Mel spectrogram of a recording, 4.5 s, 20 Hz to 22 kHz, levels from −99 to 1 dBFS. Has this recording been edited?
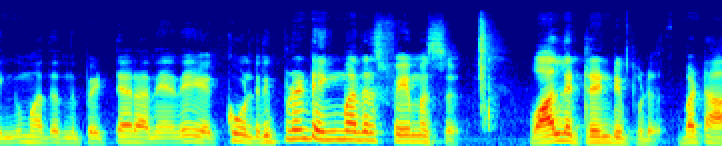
no; 0 cuts

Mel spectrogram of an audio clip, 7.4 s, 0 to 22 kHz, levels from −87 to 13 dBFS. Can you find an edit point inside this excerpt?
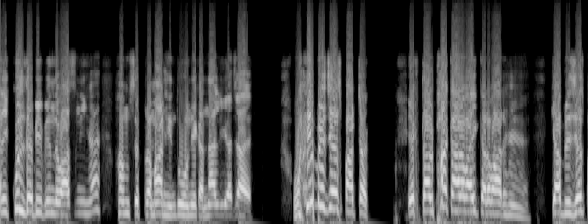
yes; 1 cut; at 3.4 s

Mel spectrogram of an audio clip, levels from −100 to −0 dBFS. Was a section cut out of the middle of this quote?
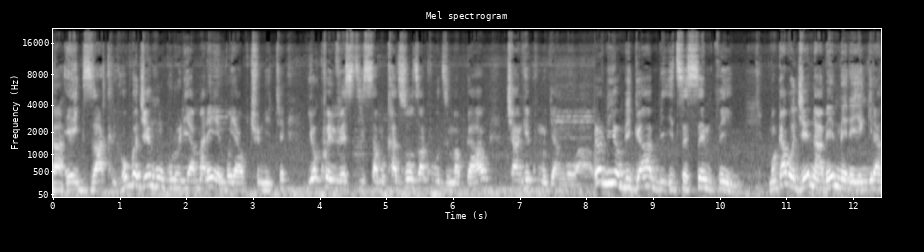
yes; 1 cut; at 8.1 s

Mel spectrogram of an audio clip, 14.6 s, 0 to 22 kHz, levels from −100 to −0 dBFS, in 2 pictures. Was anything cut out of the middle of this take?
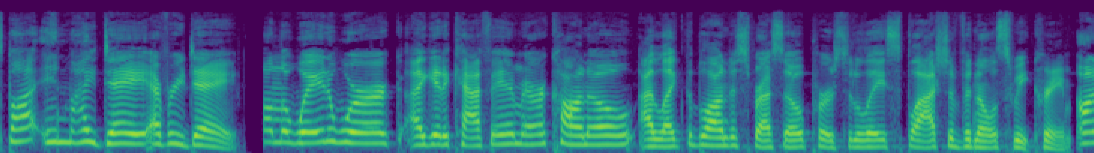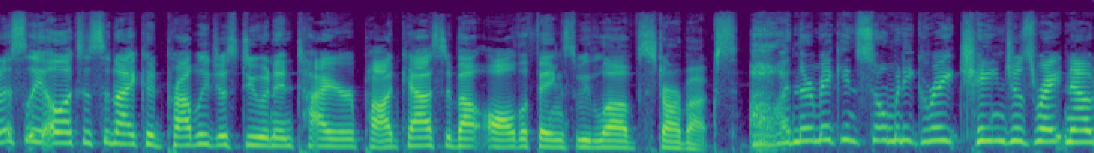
yes; 2 cuts; at 1.7 s, 7.1 s

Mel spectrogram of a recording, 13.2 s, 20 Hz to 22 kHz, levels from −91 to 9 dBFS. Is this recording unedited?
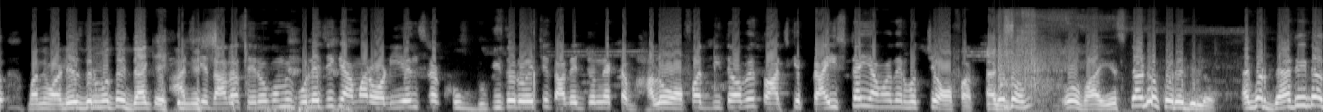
no; 1 cut; at 10.0 s

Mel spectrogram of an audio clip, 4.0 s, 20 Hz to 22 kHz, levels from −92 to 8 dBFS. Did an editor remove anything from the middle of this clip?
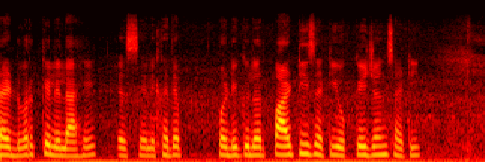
yes; 1 cut; at 1.0 s

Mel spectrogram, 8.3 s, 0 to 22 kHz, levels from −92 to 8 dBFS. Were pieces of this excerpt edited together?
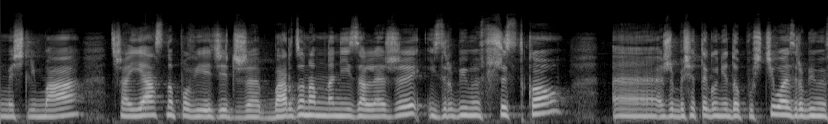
no; 0 cuts

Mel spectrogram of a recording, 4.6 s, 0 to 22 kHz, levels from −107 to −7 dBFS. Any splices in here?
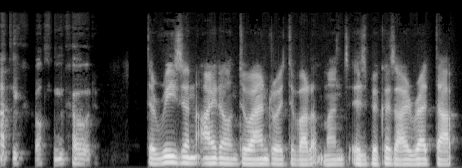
yes; 1 cut; at 1.3 s

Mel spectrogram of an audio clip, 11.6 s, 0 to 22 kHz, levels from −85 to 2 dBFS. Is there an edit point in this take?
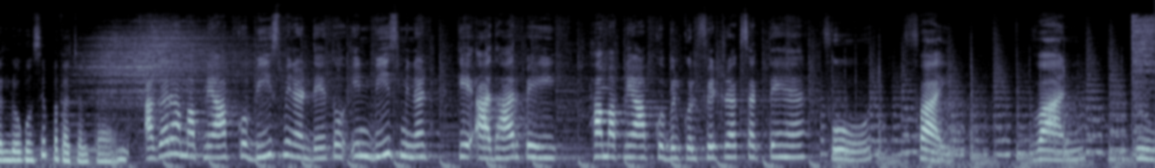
yes; 2 cuts; at 1.1 s, 8.2 s

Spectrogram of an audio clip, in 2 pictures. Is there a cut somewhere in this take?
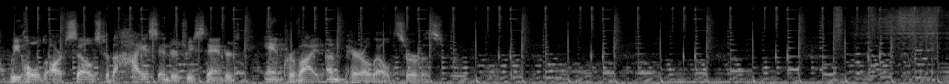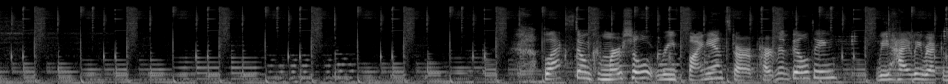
yes; 1 cut; at 14.9 s

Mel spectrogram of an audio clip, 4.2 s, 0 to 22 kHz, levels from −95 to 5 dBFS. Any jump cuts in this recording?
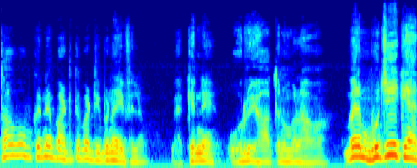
no; 0 cuts

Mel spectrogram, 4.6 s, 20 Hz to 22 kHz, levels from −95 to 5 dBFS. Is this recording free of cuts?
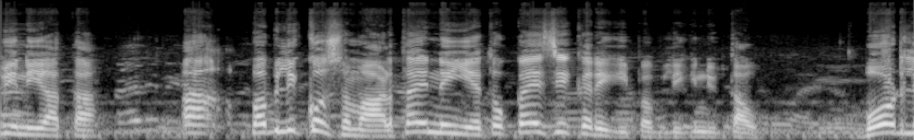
yes; 0 cuts

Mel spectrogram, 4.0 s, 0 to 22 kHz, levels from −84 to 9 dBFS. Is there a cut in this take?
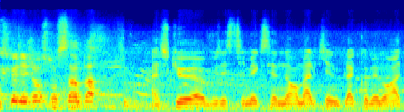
yes; 1 cut; at 1.2 s

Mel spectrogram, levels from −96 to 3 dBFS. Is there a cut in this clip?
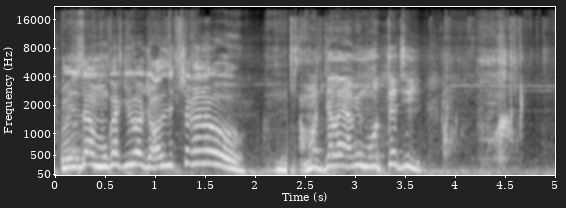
yes; 1 cut; at 2.4 s

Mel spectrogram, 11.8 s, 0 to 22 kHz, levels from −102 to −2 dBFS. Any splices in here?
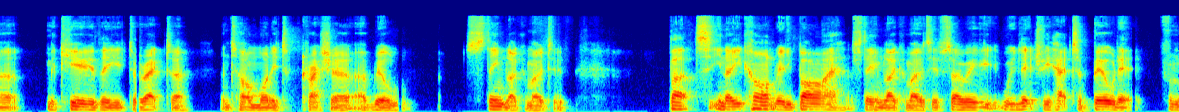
no; 0 cuts

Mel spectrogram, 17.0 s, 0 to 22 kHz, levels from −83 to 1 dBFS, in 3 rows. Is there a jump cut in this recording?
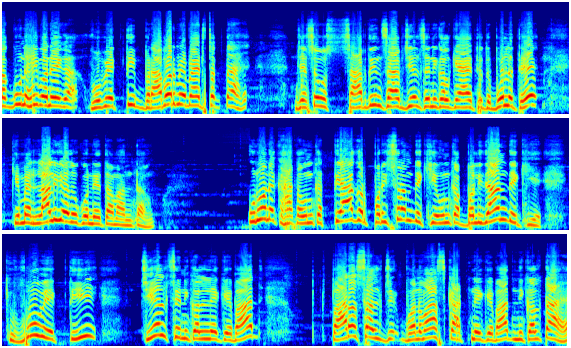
no; 0 cuts

